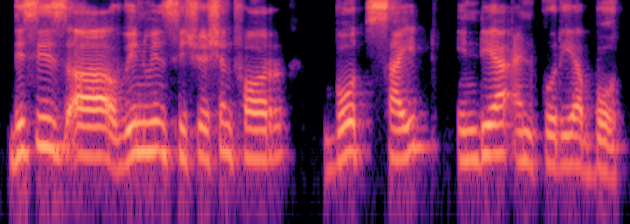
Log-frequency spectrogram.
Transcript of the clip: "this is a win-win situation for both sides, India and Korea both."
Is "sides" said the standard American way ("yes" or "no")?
no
